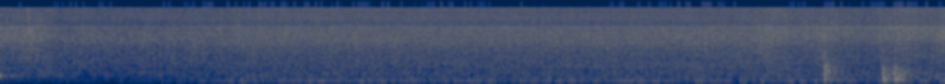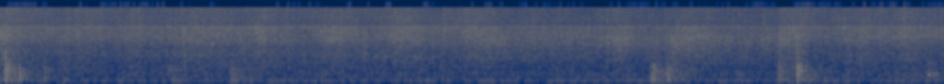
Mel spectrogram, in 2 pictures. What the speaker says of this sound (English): I'm going to saute the meat, the turkey, and the smoked fish for a little bit.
